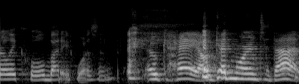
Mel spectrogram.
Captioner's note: laughing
